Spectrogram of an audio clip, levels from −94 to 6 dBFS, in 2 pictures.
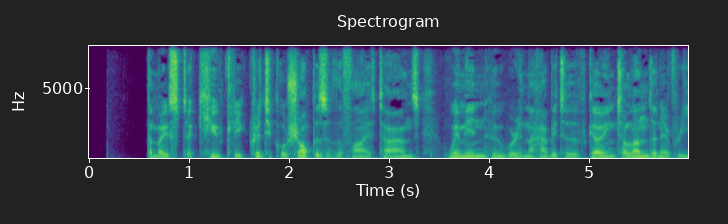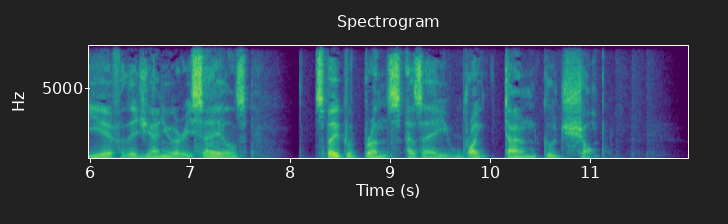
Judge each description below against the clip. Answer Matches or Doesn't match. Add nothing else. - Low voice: Matches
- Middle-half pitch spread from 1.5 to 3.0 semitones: Matches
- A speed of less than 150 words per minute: Doesn't match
